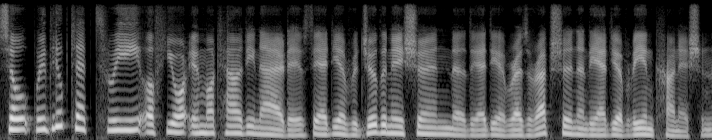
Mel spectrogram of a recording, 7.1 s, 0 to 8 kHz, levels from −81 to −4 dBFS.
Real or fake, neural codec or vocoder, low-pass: fake; codec, 16 kHz, 0.5 kbps, FunCodec, trained on Chinese and English, 25 frames a second; 7.2 kHz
